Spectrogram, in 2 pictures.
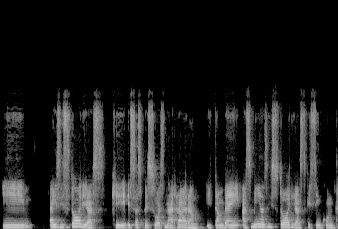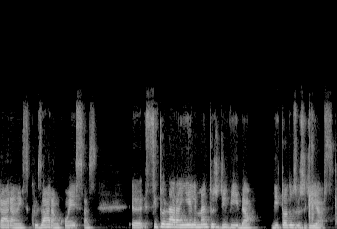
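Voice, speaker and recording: An Italian woman gives an earnest webinar talk in Portuguese over a video call, stopping at times to find her words. Her voice is mid-range and darkish with fairly even intonation, and her Italian accent carries some Brazilian Portuguese touches.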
